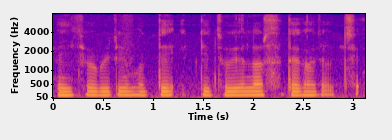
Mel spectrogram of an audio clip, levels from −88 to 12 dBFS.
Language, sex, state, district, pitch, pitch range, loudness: Bengali, male, West Bengal, Cooch Behar, 125 Hz, 120-125 Hz, -17 LUFS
